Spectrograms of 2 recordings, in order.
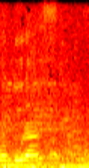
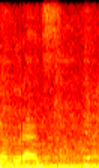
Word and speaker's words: Honduras: do that is it Honduras no I mean in English because that's how you say it on Ludas the H is pronounced like it's silent um so we're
